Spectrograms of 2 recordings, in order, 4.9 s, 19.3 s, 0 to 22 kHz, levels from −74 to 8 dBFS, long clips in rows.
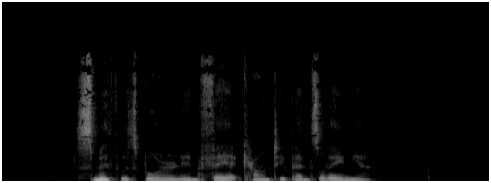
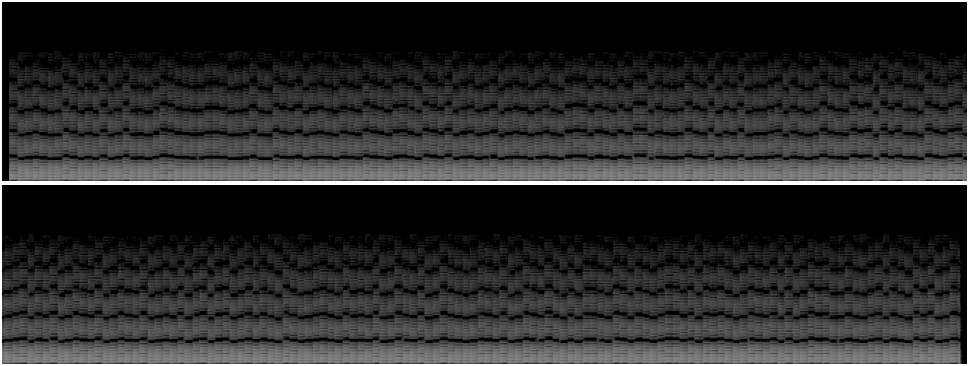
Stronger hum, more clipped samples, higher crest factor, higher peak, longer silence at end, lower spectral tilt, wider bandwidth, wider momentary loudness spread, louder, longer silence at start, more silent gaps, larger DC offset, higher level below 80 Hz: neither; neither; first, 20 dB vs 12 dB; about the same, -14 dBFS vs -16 dBFS; first, 1.2 s vs 0.05 s; first, -5 dB/octave vs -1 dB/octave; about the same, 16 kHz vs 16 kHz; first, 11 LU vs 0 LU; second, -32 LUFS vs -27 LUFS; first, 0.75 s vs 0.1 s; neither; neither; second, -84 dBFS vs -58 dBFS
